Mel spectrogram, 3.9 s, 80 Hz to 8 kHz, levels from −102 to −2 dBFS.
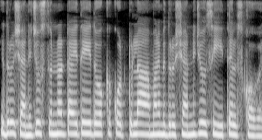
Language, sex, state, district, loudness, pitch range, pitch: Telugu, female, Andhra Pradesh, Krishna, -12 LUFS, 205-220 Hz, 215 Hz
